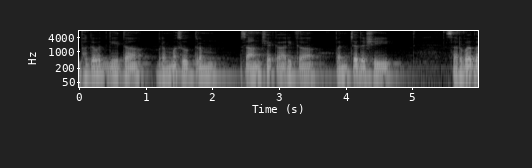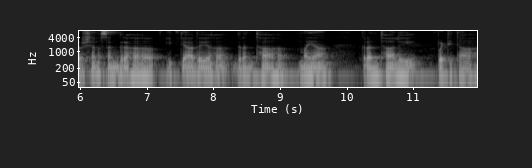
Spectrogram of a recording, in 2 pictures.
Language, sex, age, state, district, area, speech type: Sanskrit, male, 30-45, Karnataka, Chikkamagaluru, rural, spontaneous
